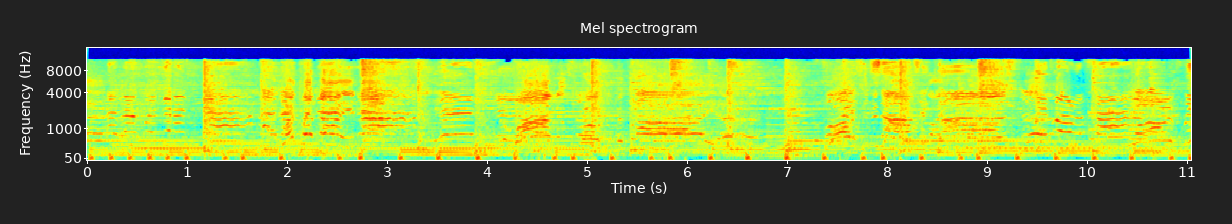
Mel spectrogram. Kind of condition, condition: setting, large echoing room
